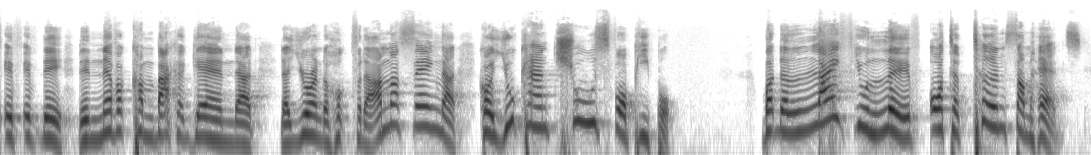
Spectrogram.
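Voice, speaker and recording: Emphatic Trinidadian preacher, dry sound. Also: male voice, sits high, no room sound. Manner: emphatic, repeats words, swings loud and soft. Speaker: guest preacher. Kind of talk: sermon. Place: church sanctuary.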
